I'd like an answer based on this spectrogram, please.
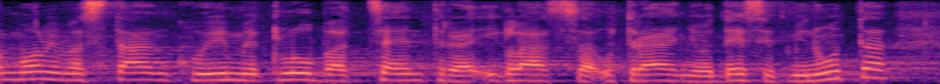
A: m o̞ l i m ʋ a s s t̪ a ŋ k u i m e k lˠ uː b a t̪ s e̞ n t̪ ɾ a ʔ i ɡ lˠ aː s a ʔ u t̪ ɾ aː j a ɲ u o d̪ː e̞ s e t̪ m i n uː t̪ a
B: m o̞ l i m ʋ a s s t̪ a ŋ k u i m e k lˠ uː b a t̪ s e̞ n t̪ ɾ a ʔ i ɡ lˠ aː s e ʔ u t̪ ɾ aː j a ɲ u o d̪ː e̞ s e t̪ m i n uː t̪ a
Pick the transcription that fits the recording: A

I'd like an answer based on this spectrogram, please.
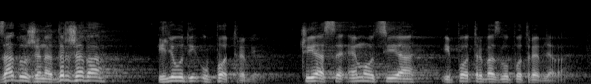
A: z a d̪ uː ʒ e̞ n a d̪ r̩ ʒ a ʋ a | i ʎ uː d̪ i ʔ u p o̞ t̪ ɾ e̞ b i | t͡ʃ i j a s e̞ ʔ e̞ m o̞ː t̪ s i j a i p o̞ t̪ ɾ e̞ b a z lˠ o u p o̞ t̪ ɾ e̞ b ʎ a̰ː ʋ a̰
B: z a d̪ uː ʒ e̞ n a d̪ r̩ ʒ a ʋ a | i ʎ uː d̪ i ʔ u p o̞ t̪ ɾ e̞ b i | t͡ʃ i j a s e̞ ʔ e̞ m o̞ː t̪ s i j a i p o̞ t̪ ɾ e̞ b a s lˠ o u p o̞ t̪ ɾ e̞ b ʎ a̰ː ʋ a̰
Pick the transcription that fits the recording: A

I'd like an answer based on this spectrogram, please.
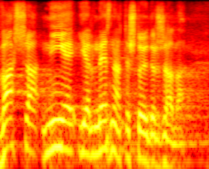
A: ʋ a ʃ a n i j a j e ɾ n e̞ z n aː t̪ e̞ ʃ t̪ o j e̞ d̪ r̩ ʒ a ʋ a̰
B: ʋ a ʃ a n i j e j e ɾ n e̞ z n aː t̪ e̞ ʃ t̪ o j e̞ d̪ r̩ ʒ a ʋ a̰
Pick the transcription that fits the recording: B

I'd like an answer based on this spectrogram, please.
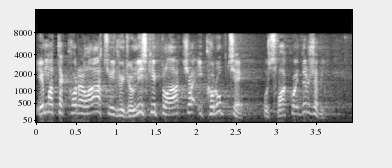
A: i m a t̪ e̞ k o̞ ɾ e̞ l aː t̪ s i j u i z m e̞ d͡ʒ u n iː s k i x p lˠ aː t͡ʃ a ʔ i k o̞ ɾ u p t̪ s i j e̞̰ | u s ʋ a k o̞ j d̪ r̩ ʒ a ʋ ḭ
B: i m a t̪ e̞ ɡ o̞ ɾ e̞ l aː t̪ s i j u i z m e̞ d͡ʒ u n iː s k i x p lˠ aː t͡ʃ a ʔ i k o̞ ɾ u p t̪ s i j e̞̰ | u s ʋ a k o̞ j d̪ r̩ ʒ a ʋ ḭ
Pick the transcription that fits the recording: A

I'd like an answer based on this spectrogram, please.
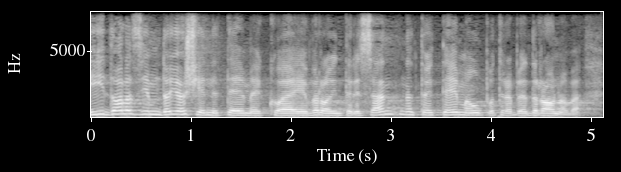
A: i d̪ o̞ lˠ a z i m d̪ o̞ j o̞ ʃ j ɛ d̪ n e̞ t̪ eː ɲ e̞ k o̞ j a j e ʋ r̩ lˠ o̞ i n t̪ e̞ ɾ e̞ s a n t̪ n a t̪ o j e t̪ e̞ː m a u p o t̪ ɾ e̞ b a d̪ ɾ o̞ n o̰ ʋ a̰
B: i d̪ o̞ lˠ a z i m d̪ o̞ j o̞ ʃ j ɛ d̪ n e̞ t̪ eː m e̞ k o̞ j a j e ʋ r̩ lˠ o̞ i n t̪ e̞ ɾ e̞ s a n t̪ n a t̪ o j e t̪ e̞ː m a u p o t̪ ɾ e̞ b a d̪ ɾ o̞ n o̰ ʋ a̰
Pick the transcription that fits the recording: B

